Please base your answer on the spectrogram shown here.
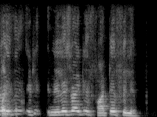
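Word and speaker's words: Patek Philippe: मैं शायद इसकी प्रोनाउंसिएशन सही नहीं कर रहा हूं, बट एक फिलिप पटेक करके वॉच कंपनी है।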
